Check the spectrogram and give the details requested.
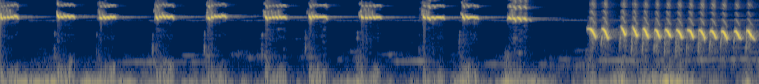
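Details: Magpie-robin sounds for training a bird that has stopped singing. Sharp, high chirped notes repeat about twice a second, then give way to a fast, even, lower trill of rapid pulses.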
